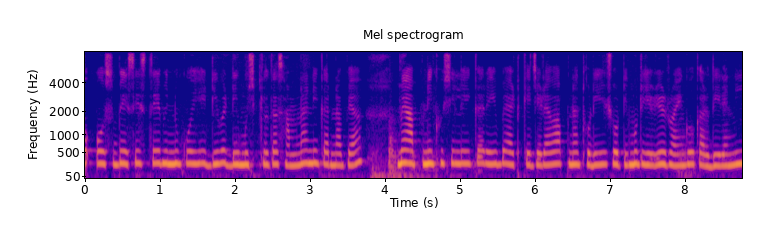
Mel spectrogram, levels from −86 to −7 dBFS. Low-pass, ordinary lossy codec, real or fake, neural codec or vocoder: none; none; real; none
